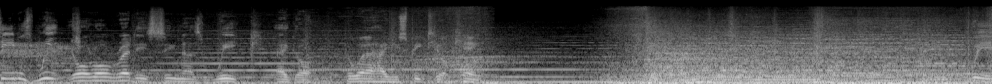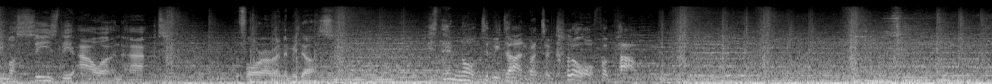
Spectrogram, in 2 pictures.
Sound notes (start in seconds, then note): 6.3 dragon screeches; 17.3 music intensifies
